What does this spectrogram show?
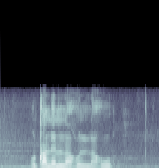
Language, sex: Southern Sotho, male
